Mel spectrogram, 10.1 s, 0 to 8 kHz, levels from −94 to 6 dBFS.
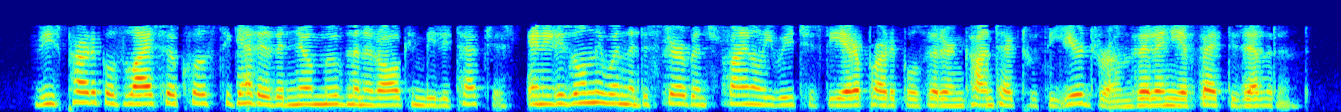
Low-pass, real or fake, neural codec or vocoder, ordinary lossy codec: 7.2 kHz; fake; codec, 24 kHz, 0.9 kbps, WavTokenizer, medium speech release version 2; AAC, 16 kbps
